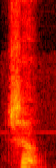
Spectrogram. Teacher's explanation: Your tongue has to shift gears, so to speak, between the two syllables. It's forward for the first syllable, 先, and retracted for the second, 生.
